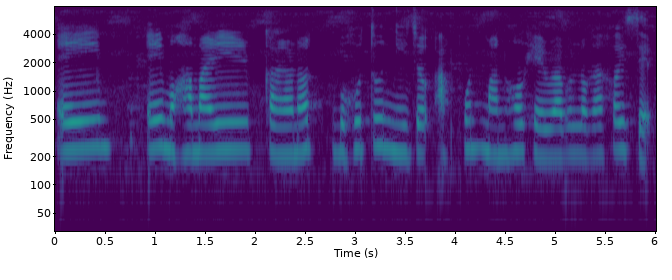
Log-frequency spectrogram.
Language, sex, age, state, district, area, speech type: Assamese, female, 18-30, Assam, Dhemaji, rural, spontaneous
